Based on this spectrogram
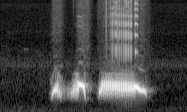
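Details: Spotted dove, 'giọng thổ' voice style, cooing to stir wild doves and decoy birds to fight: two quick rising-falling notes, then a long rough pulsing coo ending in a downward slur.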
